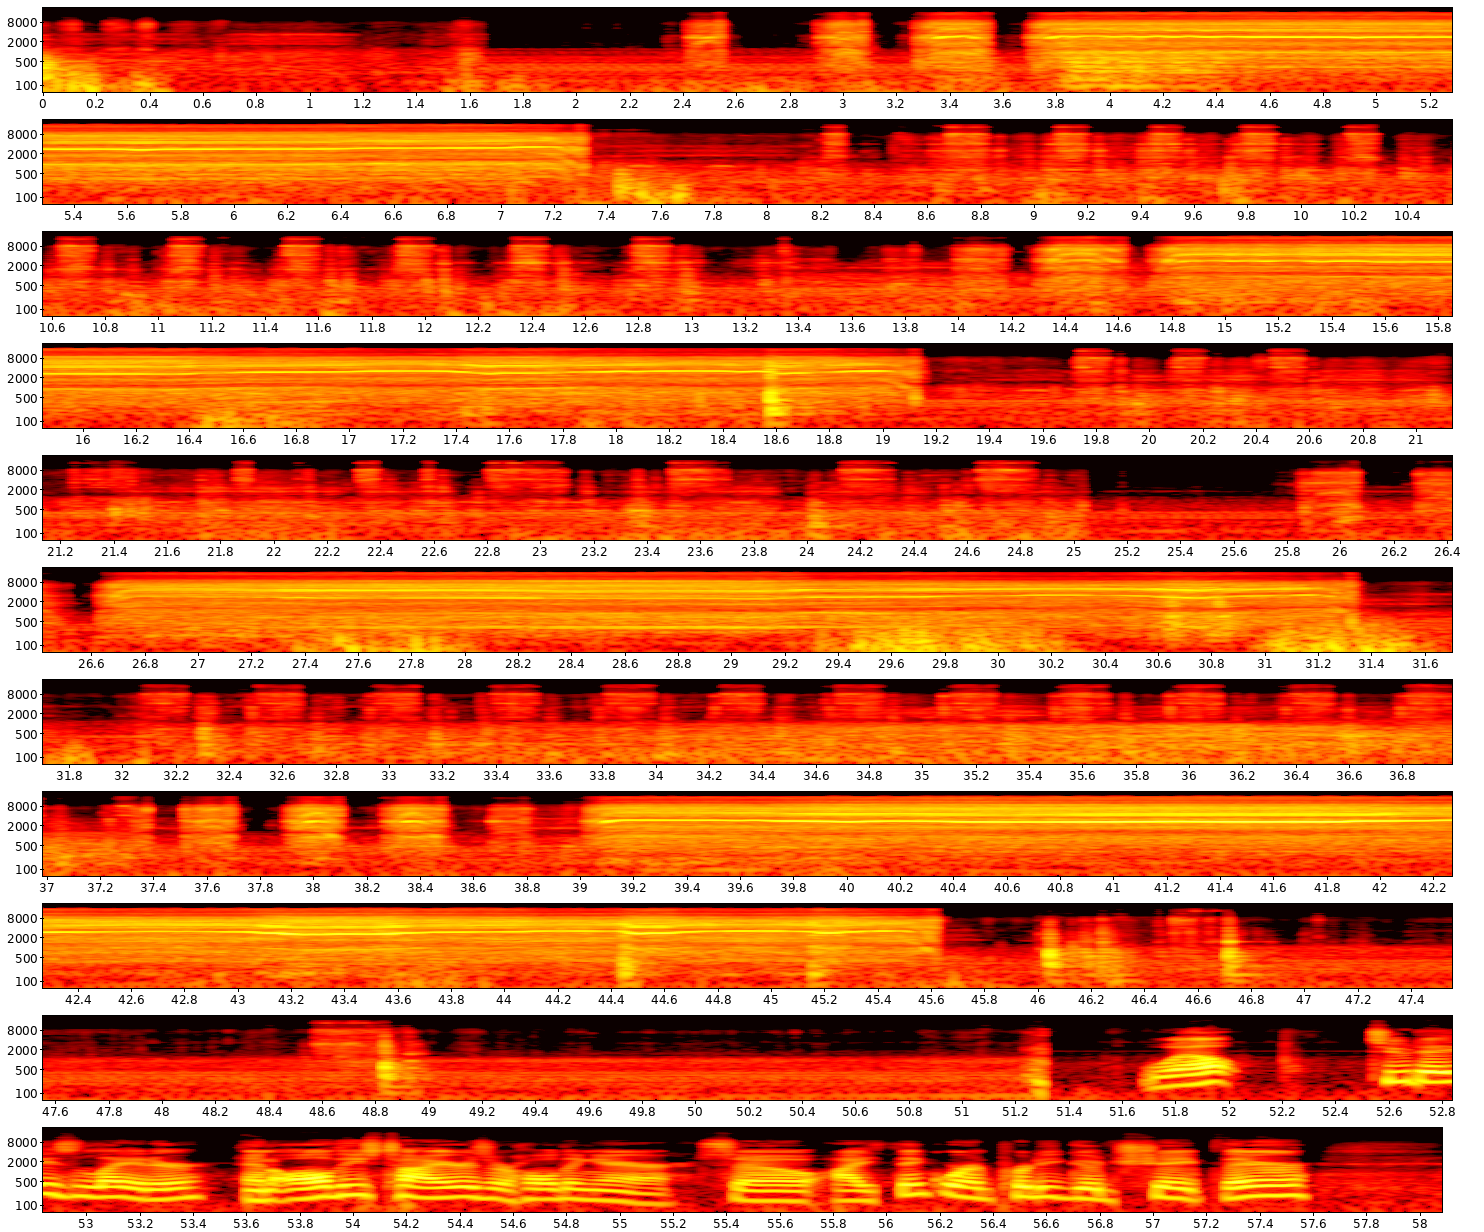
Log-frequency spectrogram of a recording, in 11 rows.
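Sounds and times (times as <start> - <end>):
cordless drill whining: 2.4 - 25.1, 25.8 - 45.8
socket ratchet clicking rapidly: 32.0 - 37.8.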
